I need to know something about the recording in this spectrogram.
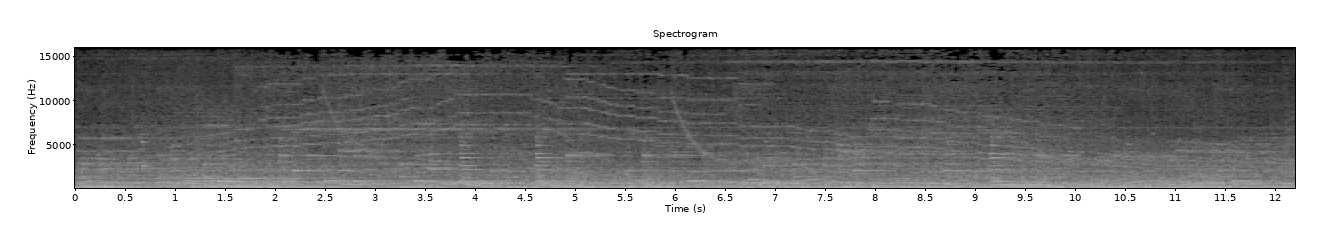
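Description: Experimental electronic noise music from synthesizers: a dense, rumbling wash of noise with short held tones popping up at scattered pitches and a few faint high gliding tones about midway.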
